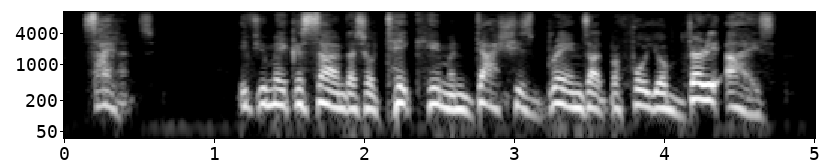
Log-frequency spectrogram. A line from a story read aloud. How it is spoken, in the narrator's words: he spoke in a sort of keen, cutting whisper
